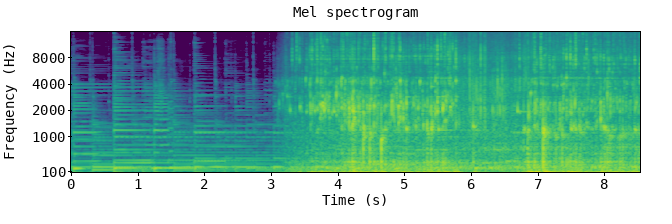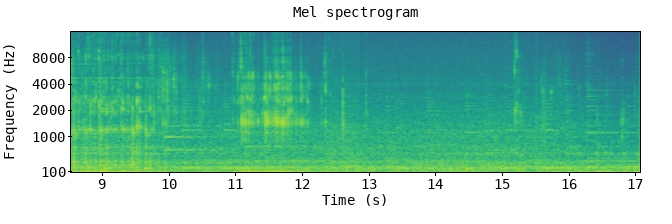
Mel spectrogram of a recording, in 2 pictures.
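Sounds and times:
acoustic guitar music: 0.0 - 17.0
juice pouring into a jug: 3.1 - 13.0, 15.1 - 16.0.

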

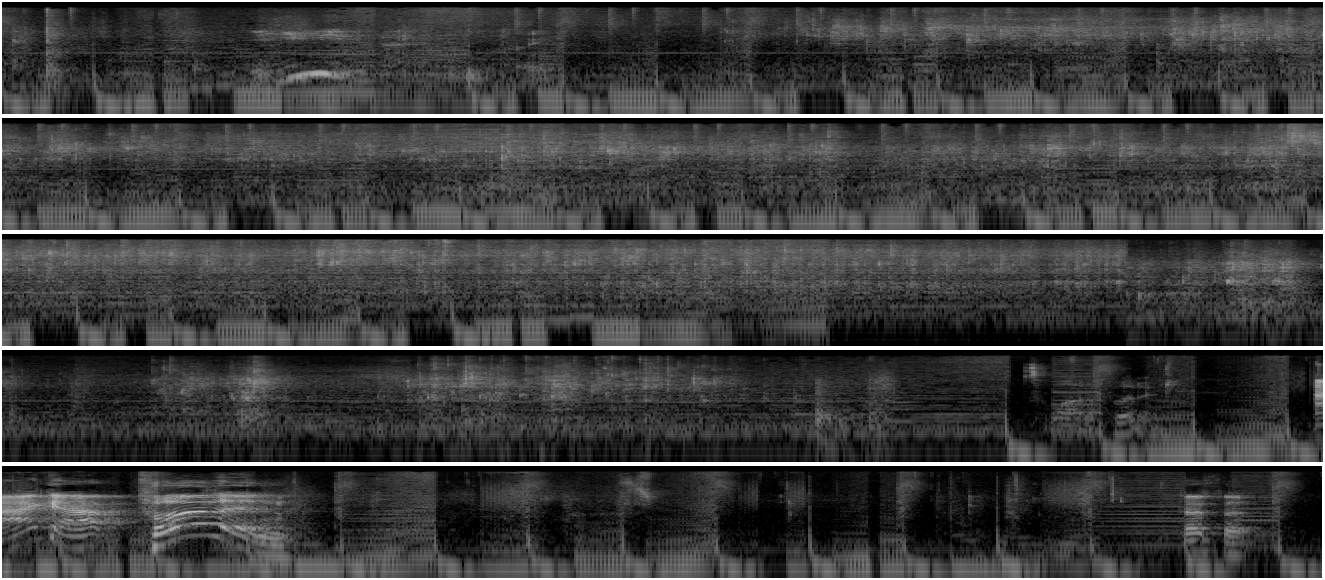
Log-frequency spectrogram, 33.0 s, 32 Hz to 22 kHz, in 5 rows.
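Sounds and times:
background music: 0.0 - 33.0.

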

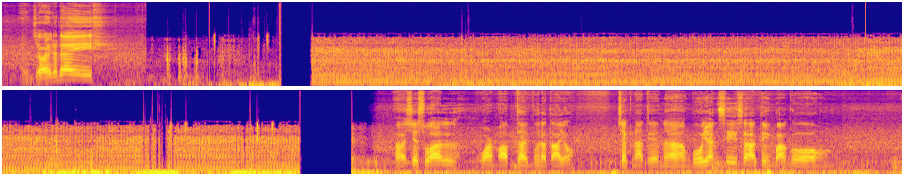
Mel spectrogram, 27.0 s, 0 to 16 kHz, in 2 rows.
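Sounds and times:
boat engine droning: 4.7 - 18.0, 19.1 - 27.0.

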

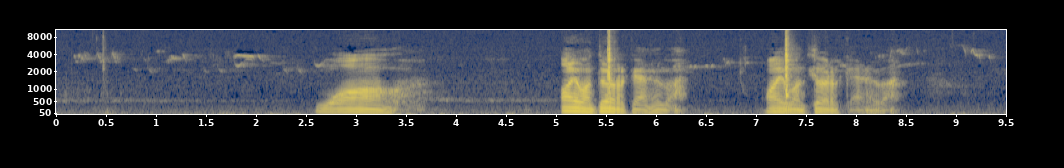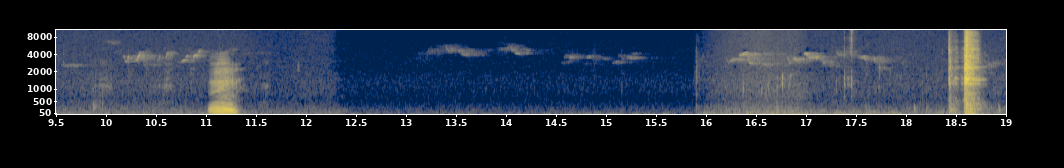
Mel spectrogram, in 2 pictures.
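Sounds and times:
small birds chirping: 0.0 - 12.2, 13.0 - 19.0
man's short voiced sound: 2.6 - 3.7, 11.0 - 11.4.

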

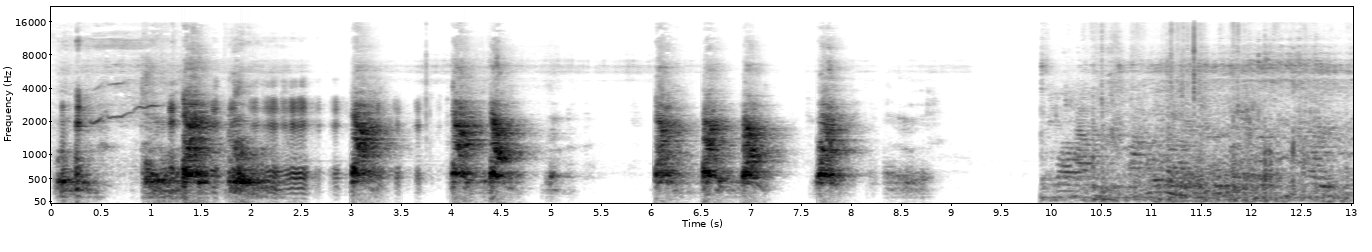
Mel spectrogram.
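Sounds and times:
dog barking: 1.2 - 2.2, 3.0 - 4.9, 6.0 - 8.2.

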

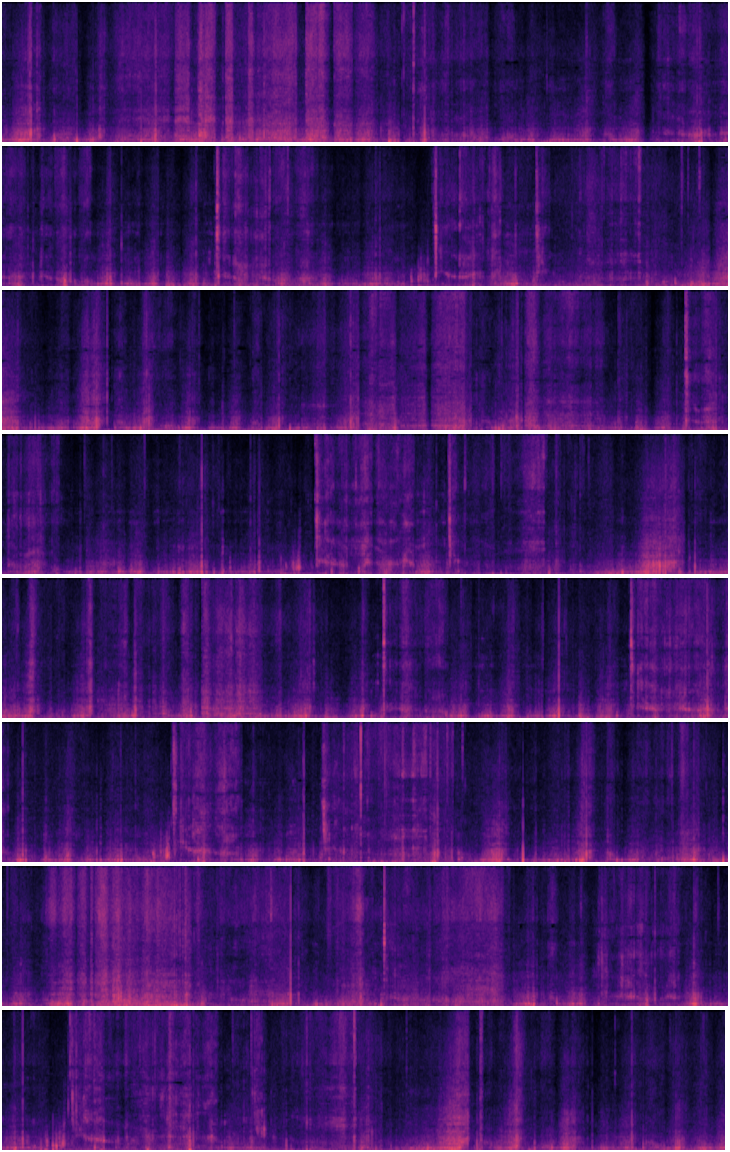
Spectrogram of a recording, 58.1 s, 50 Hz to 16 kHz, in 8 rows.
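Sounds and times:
shaved ice crunching while chewed: 0.0 - 58.0
spoon scraping ice: 9.2 - 10.6, 28.3 - 57.9.

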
